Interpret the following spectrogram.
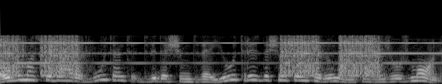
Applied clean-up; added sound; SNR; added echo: none; Telephone; 0 dB; none.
